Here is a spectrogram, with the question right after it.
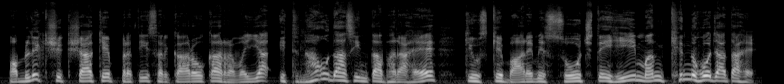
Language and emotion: Hindi, angry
